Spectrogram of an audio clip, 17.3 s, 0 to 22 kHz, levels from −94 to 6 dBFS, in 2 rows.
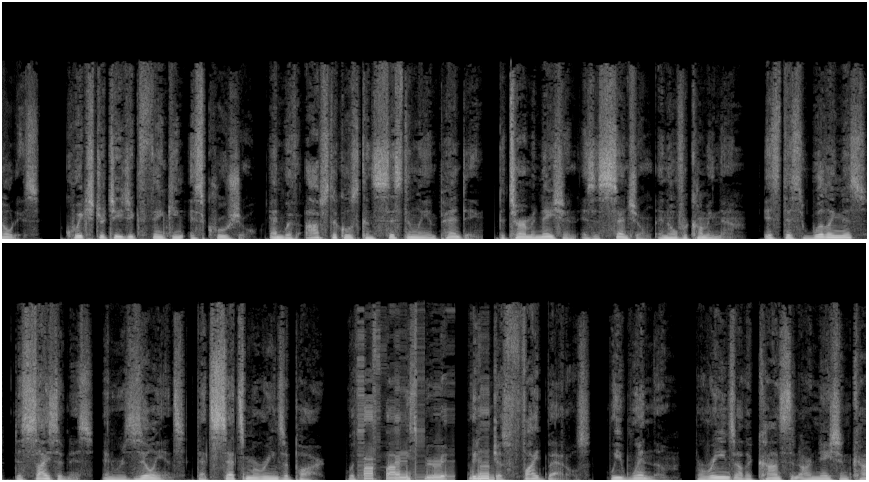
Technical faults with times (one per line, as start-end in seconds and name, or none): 12.21-13.60 robotic sound from repeated short buffers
